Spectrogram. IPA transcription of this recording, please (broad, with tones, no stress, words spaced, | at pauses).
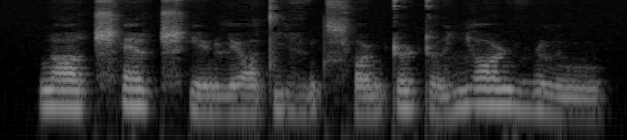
ɳɑ˦ʈ͡ʂʰɛ˦ʈ͡ʂʰi˨ɳ lʲɔ˨tjæ̤˧ɳt͡ɕʰɔ˨ɳ ʈʊ˦ʈʊ˨˦ ʎɔ˦ɳɾṳ˧ɳ lu˨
